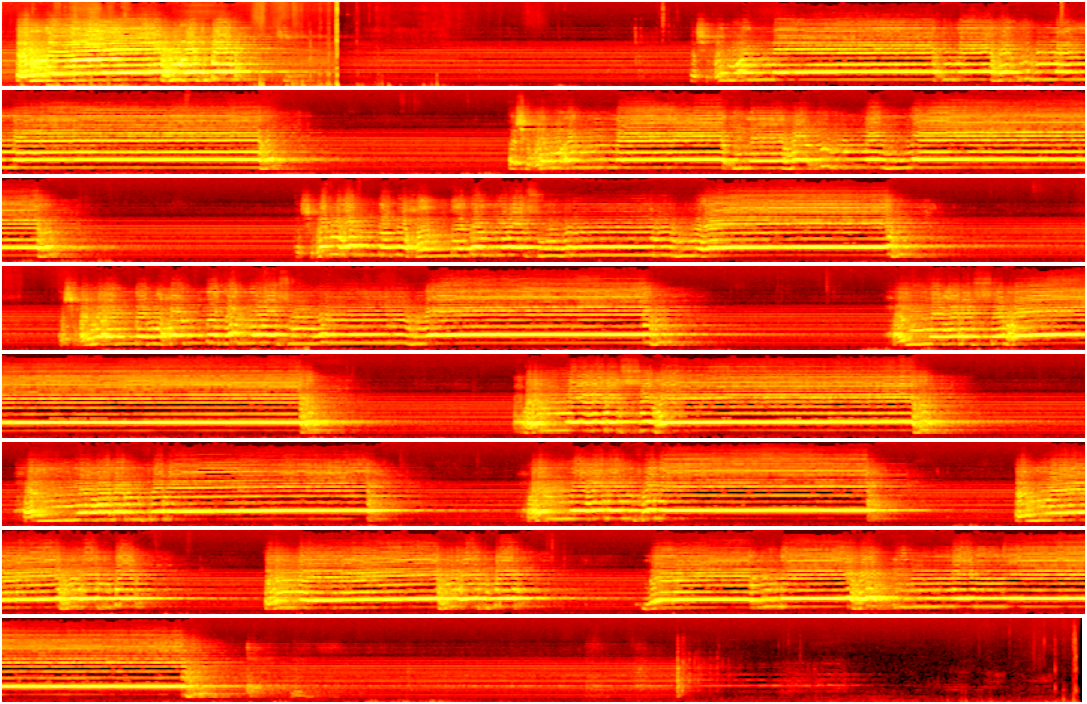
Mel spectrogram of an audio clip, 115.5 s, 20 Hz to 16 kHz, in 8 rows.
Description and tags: muezzin speaker nah
muezzin through speaker recorded in mirleft 2012
info from BACKLASH12:
"""this is called "azaan" the imaam of the masjid(mosque) recite it to let all know that it's time for Namaz"""
field-recording, muezzin, Namaz, mirleft, masjid, speaker, azaan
